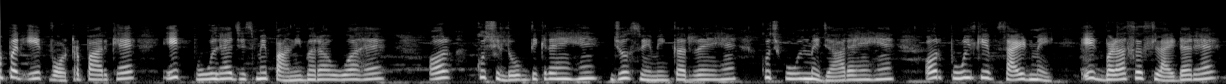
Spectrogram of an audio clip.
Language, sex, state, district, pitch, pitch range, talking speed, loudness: Hindi, female, Maharashtra, Chandrapur, 245 Hz, 220-280 Hz, 200 wpm, -17 LUFS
